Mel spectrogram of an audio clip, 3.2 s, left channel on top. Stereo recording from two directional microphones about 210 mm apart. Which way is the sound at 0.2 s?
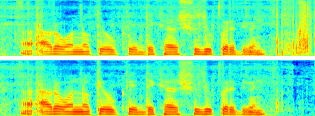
40° right (ahead or behind).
